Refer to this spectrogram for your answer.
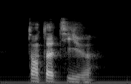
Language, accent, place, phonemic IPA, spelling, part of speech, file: French, France, Lyon, /tɑ̃.ta.tiv/, tentatives, noun, LL-Q150 (fra)-tentatives.wav
- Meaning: plural of tentative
